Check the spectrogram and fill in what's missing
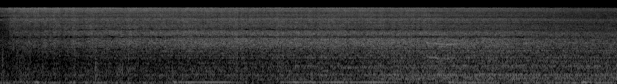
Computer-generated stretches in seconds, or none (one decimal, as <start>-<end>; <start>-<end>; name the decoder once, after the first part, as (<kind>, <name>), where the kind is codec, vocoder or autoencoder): none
